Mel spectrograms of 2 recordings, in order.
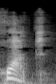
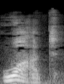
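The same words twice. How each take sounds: First: WHAT as "hwat", h before the w. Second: WHAT as "wat", simple w onset; what without H. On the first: Teacher voices Northeasterners teasing, "what" as hwat. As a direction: open "what" on an airy hw. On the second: Teacher voices Northeasterners teasing, "what" with bare w. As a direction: say "what" with no h at all. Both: Shown as a demonstration. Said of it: "what念成what".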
